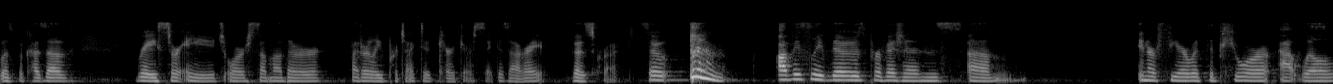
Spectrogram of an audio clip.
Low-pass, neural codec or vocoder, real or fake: 7.2 kHz; codec, 16 kHz, 1.1 kbps, Voila-Tokenizer; fake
